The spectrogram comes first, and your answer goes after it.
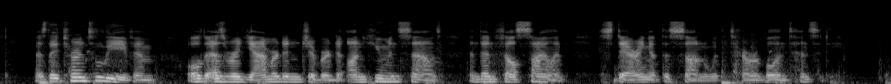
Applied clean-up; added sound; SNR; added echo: none; Walk, footsteps; 17 dB; reverberation time 0.2 s.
